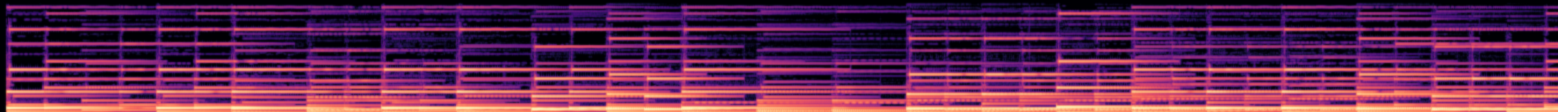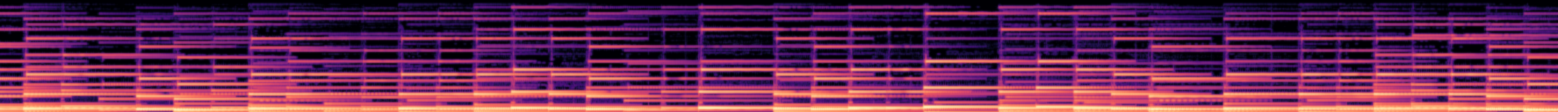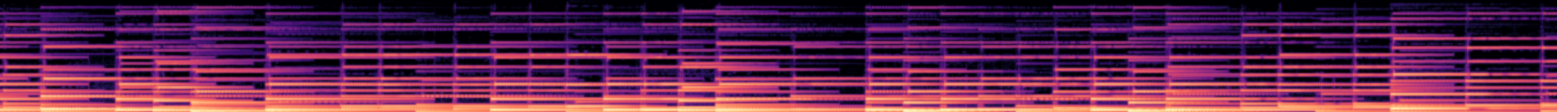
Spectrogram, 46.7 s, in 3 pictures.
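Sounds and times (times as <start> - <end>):
music box: 0.1 - 46.7.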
